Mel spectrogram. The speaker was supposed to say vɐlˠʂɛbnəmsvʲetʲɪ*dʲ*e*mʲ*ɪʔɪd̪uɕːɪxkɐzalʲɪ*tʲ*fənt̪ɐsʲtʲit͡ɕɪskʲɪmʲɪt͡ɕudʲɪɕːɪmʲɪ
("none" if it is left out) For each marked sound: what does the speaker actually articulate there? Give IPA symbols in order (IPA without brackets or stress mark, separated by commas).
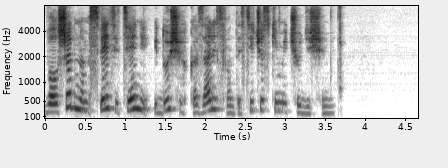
tʲ, nʲ, sʲ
